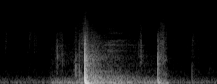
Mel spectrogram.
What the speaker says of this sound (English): snap down med ball slam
